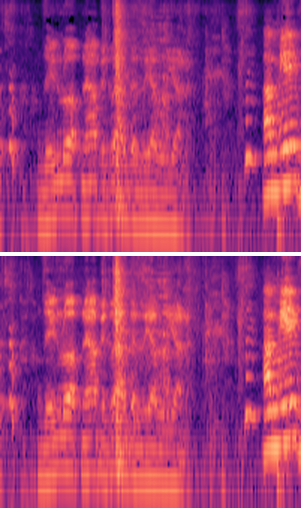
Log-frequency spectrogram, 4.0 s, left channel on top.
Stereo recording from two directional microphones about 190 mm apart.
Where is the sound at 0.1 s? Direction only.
25° right (ahead or behind).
